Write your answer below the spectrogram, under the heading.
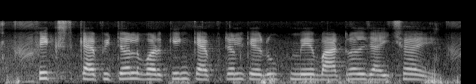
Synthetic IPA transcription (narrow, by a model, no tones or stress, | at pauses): fʰɪksʈkɛːpɪʈəlʋəɾkɪ̃ŋɡkɛːpɪ̥ʈəlkeɾuːpmẽbaːʈɾəld͡ʒaːit͡ʃʰə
